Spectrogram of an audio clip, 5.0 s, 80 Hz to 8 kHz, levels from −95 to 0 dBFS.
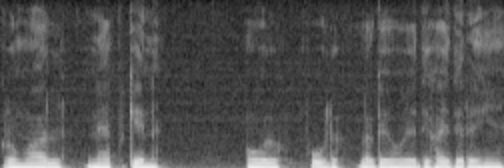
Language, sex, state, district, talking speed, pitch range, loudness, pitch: Hindi, male, Chhattisgarh, Sukma, 120 wpm, 155-170 Hz, -13 LUFS, 160 Hz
